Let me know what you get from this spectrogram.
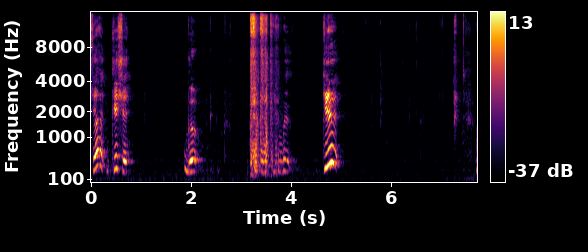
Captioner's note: kisses, spits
